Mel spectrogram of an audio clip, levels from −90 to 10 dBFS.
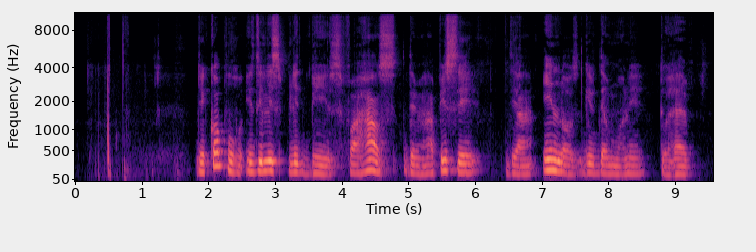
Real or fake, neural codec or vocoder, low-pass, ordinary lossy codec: fake; vocoder, 22.05 kHz, 80 mel bands, WaveNeXt; none; none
